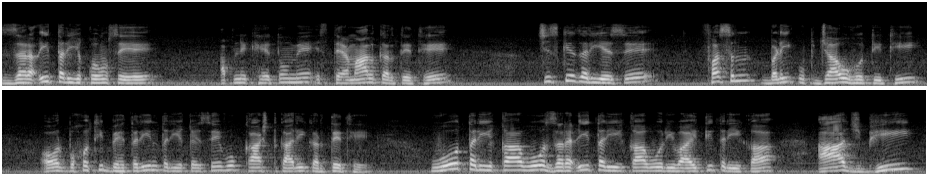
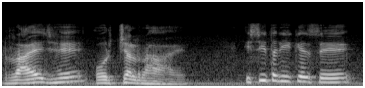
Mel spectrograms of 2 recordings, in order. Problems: none marked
